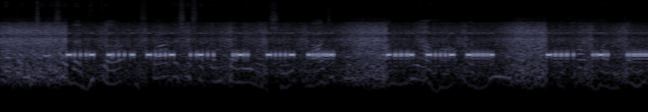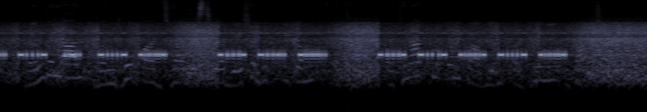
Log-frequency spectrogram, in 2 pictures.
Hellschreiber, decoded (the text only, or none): HUNTING AND FISHING ARE AMONG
